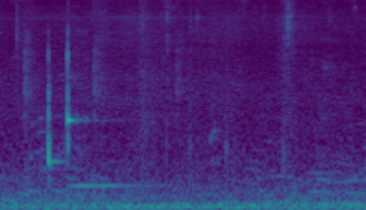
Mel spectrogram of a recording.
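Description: Two quick electronic beeps, then a lower tone held for about half a second, over a steady low hum in the room.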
